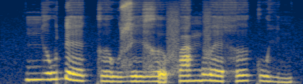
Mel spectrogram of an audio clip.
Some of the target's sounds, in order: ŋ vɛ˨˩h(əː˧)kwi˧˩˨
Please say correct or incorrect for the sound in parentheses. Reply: correct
